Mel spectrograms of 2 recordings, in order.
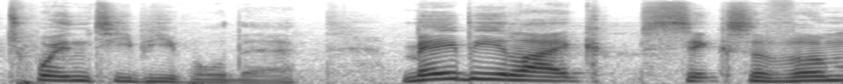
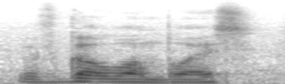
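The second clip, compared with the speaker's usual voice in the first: low, softer trooper radioing the squad; in-character stormtrooper; 6 semitones lower, 10 dB quieter than usual. Retold or imitated. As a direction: play a stormtrooper, low and understated. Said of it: "the stormtrooper's all in character".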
